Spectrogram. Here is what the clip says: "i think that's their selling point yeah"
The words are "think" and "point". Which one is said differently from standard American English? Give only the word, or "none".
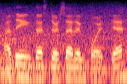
think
